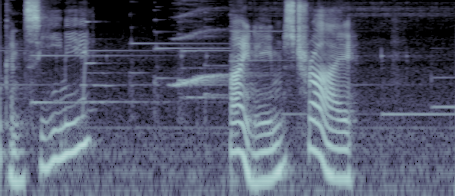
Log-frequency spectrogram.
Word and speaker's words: Tri: see me my name's try could it perhaps be pronounced no it's try like like Triforce you know that's it's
